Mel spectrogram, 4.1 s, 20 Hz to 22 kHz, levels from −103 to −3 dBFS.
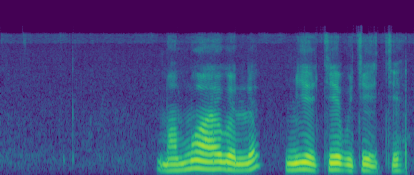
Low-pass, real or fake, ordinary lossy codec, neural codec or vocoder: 9.9 kHz; fake; Opus, 32 kbps; vocoder, 22.05 kHz, 80 mel bands, WaveNeXt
